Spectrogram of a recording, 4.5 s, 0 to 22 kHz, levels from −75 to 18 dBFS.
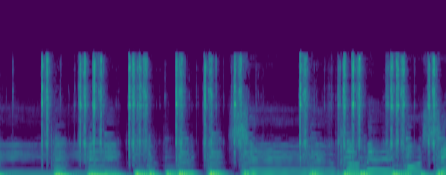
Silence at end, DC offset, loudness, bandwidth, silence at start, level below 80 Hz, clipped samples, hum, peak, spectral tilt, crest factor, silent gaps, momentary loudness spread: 0 s; under 0.1%; -18 LUFS; 15.5 kHz; 0 s; -62 dBFS; under 0.1%; none; 0 dBFS; -3 dB/octave; 18 dB; none; 8 LU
